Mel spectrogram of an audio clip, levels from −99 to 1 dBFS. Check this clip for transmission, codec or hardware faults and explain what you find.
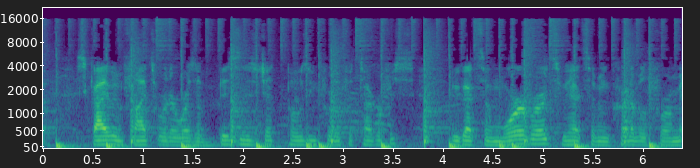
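One codec fault is present. Compressed frames skipped at 3.47 s: about three 23.2 ms frames never play, so the audio jumps ahead around 70 ms. The join is heard as a brief jump in the audio.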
